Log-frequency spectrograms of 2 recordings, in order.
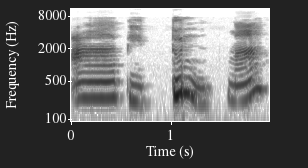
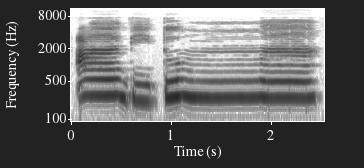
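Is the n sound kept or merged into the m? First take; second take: kept; merged. First: The n sound stays separate before the m. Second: The n merges into a nasal m sound. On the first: The speaker calls it wrong. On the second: The speaker calls it right. "tapi menjadi"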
